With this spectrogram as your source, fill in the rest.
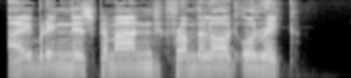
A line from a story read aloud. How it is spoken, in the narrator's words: shouted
